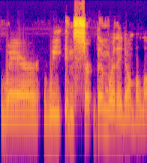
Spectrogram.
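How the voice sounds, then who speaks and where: The voice carries an American accent. Its pitch varies in an ordinary way. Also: man. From US, Rhode Island. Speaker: sales executive. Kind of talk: casual interview chat.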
